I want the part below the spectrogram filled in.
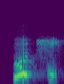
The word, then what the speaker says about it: Mucci: Mucci.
